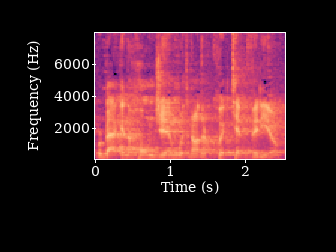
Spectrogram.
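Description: Audible room echo surrounds this recording. A man speaks at a fairly quick pace. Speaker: fitness coach. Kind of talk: tutorial. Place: gym.

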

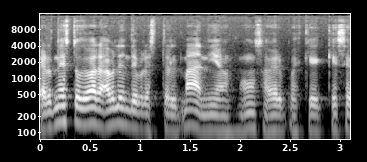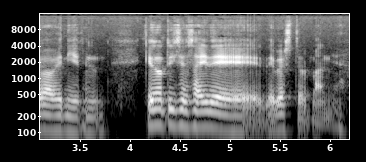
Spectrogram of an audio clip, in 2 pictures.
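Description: The speech has fairly even intonation and a moderate pace. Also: man, medium pitch for a man. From Peru. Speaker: sports commentator doing a live stream. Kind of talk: casual livestream chat reading viewer comments. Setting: home livestream. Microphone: earbuds.

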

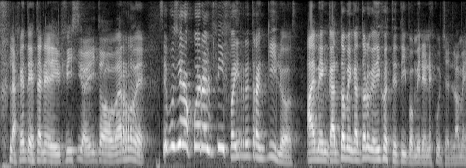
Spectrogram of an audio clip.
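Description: Very fast pace from a male speaker. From Argentina. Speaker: entertainment news youtuber. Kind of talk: casual commentary on clips. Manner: animated. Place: home room. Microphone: studio mic.

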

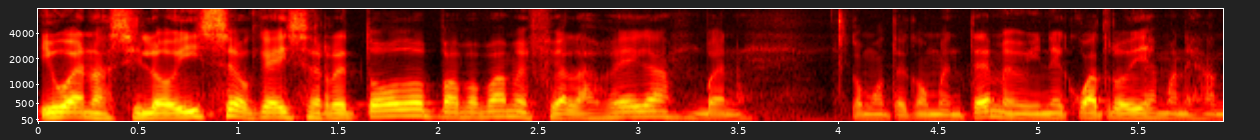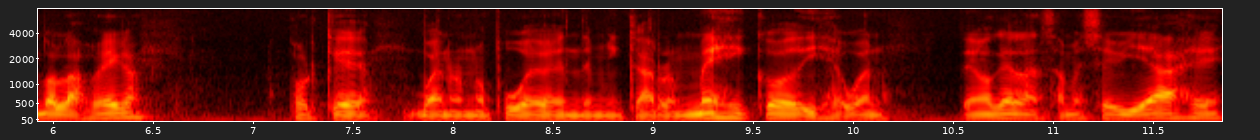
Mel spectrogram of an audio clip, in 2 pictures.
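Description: Over a quiet background, a man speaks at a fairly quick pace with a fairly low pitch. His tone is dark and mellow, with ordinary pitch variation. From Venezuela (Caracas). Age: 30s. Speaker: actor and bodybuilder; actor. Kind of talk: casual interview. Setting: studio. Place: studio. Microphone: studio mic.

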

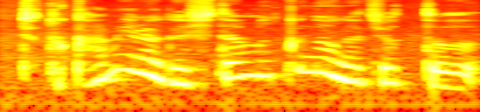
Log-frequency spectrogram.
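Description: Her pitch swings very widely as a woman speaks at a fairly slow pace over light background noise. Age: 50s. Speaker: cyclist vlogger. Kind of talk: casual vlog narration while cycling. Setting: outdoors. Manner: out of breath, effortful. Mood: playful, lightly self-mocking. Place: bicycle. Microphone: camera far.

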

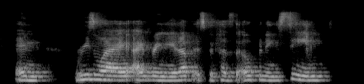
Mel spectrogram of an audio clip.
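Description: A woman with an American accent talks at a fairly quick pace in a normal speaking voice with a medium pitch. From New Jersey. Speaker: poet and horror writer. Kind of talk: casual chat. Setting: video call.

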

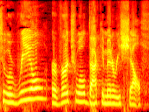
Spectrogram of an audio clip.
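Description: Her intonation lively, a woman speaks at a fairly high pitch in a bright, sharp tone. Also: quiet background. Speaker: community TV executive director. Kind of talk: introductory speech. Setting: stage with audience. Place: hall. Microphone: podium.

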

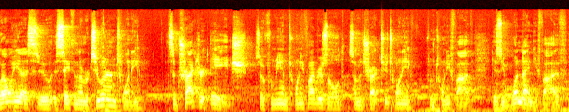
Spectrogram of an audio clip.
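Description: A man speaks with clear music in the background. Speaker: fitness creator. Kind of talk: tutorial. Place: home room.

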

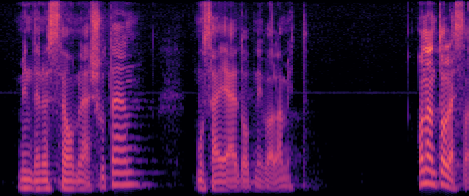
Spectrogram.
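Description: With vocal fry and lively intonation, a man talks against a quiet background, leaving long, frequent pauses. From Hungary. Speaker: slam poet. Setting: stage with audience, competition. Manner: animated, playful, with comic sound effects and mimicry of phone rings and bus noises; fast, rhythmic delivery with punchy pauses and sarcastic, confessional turns. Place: stage. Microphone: studio mic.

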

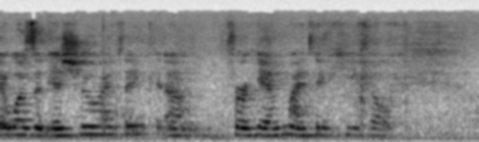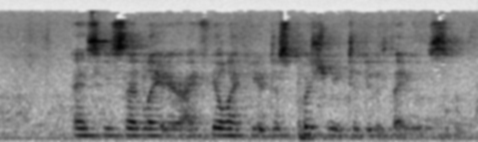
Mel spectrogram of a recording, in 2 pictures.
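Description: At a moderate pace, a woman talks at a medium pitch with ordinary pitch variation over noticeable background noise. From US Midwest. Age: 70s. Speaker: retired nurse, panelist; panelist. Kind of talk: church adult forum panel discussion. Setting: church. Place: hall.

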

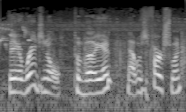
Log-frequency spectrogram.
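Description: The speech moves at a moderate pace with light background noise and a dry sound with no echo. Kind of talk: casual vlog commentary. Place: open country. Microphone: phone near.

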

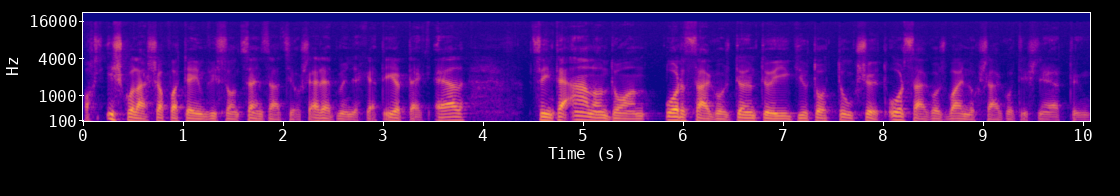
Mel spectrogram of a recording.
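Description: Over a quiet background, a man with a very deep, low voice speaks at a fairly slow pace with ordinary pitch variation. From Hungary, Szeged; Hungary. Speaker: retired PE teacher and handball coach; retired PE teacher, handball coach. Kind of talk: interview testimony. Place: home room. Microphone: lapel.

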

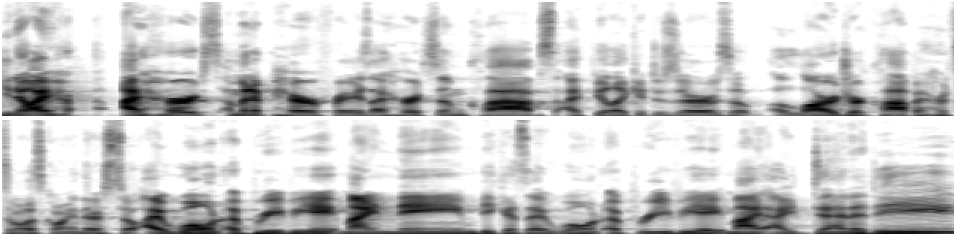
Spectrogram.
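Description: Bright and sharp in tone, this voice races along at a very fast pace with an American accent. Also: man, fairly high pitch for a man, ordinary pitch variation. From Florida. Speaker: storytelling event MC and facilitator; storytelling event MC, facilitator. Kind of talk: event emceeing. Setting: stage with audience. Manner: animated. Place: stage. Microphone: handheld.

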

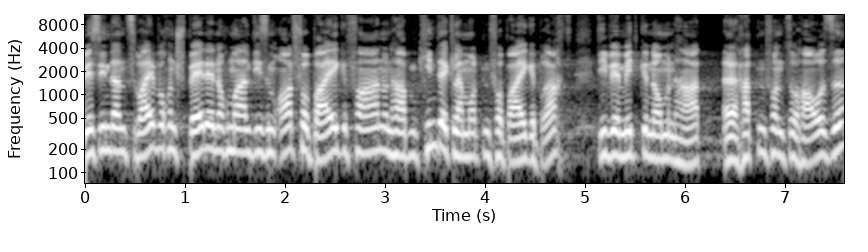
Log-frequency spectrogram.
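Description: A man's high-pitched voice with a bright, sharp tone and ordinary pitch variation. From Germany. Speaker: photographer; presenter. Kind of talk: live demo talk. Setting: trade fair stage with audience. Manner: animated. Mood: warm, enthusiastic storytelling. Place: stage.

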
